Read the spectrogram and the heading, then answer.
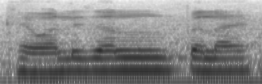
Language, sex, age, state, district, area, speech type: Assamese, male, 45-60, Assam, Lakhimpur, rural, spontaneous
